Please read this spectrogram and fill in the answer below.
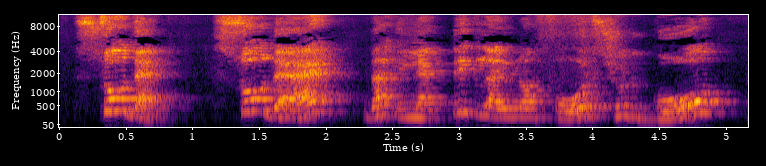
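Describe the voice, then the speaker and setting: A young man with an Indian accent teaching at a whiteboard as a lecturer, repeating himself and answering his own questions, recorded from a distance in a small room. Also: very high voice. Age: young adult. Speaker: physiotherapy lecturer. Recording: echoey room, distant mic.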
